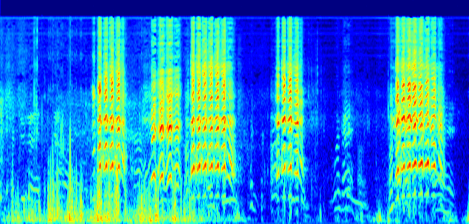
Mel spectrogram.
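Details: Goats calling in a barn: loud, quavering bleats with rich vibrato, four long cries spaced about a second or two apart, with softer grunts and low shuffling noise between them.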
